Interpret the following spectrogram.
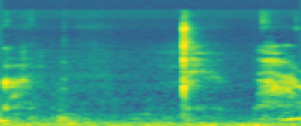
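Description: Near silence with one sharp, close-up click about a second and a quarter in, and a soft breathy rustle near the end.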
